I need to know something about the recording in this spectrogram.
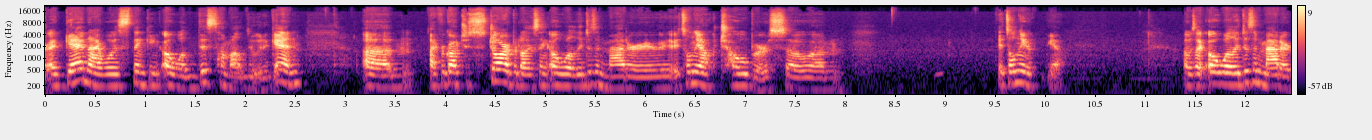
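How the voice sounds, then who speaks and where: A woman's voice: mid-range voice, a bit bright. A woman in her twenties, bilingual in French and English, chatting casually to camera in a rambling, hesitant, self-deprecating way as a student vlogger. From France and Ireland. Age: 20s. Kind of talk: casual unscripted vlog chat to camera. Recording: slightly distant microphone.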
